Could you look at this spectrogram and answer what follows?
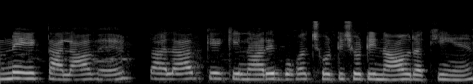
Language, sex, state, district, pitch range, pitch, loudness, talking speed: Hindi, female, Maharashtra, Pune, 230-255 Hz, 245 Hz, -31 LUFS, 165 wpm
